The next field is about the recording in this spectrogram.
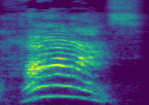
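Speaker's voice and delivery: loud, high yell of the villain's name. A narrator's reading. John yelling for the villain across the tower, a high loud yell. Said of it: "John yelled out".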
